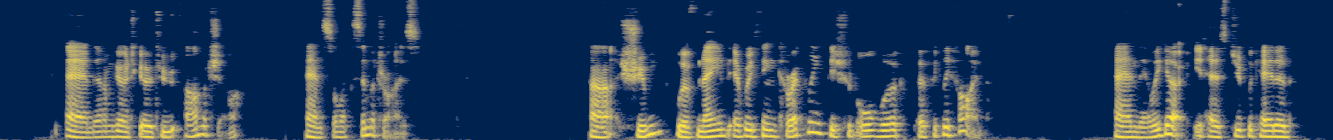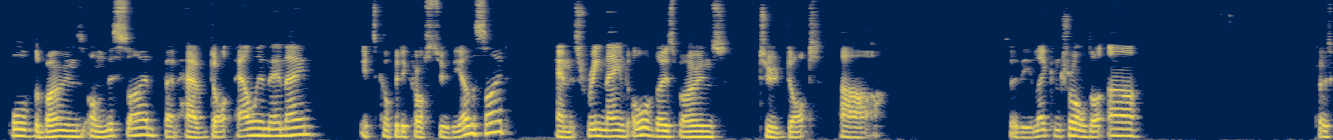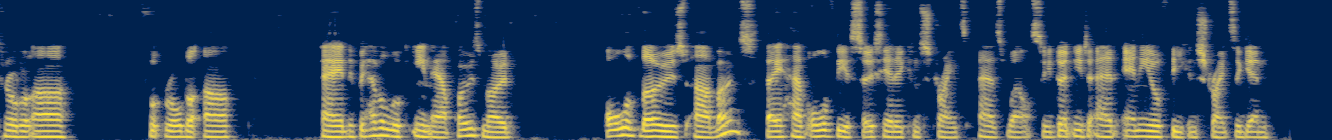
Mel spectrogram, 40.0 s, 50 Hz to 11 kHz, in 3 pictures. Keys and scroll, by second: 30.2 ctrl+Tab.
